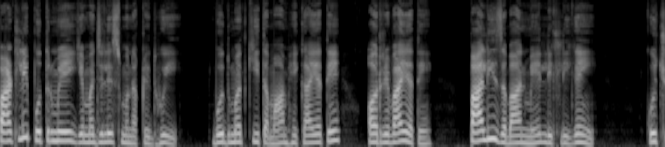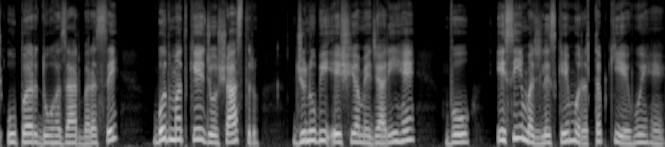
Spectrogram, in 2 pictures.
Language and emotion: Urdu, neutral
